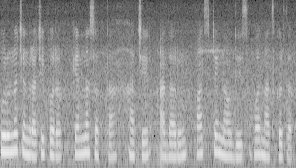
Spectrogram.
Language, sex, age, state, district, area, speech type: Goan Konkani, female, 30-45, Goa, Quepem, rural, spontaneous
